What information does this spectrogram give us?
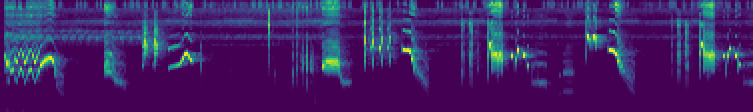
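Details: Asian pied starling, a kept songbird described as singing melodiously, recorded for real; loud varied song of warbled wavy whistles, harsh rasping bursts and clicking notes in quick succession, with a faint steady hum beneath.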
